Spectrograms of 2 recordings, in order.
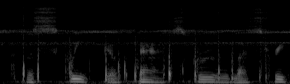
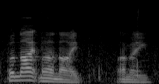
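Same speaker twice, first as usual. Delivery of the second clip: put-on young colt voice; 3 semitones higher, 9 dB louder, faster than usual. Pip clarifying in character.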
